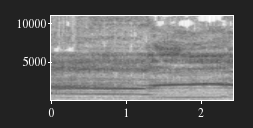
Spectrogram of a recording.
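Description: A man's long, held angry scream from an animated character, one sustained yell across the whole moment, over dramatic background music.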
